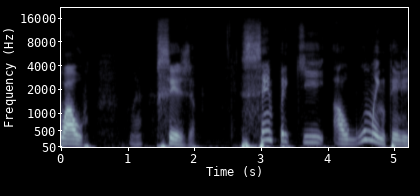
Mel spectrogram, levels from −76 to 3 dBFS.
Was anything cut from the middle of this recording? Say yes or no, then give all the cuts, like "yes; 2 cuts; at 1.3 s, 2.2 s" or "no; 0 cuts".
yes; 2 cuts; at 1.4 s, 4.0 s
